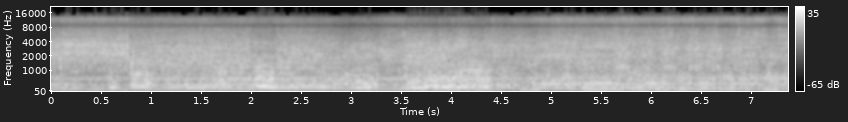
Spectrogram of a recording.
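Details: Mercedes E350 3.5L engine after new spark plugs and ignition coils were fitted: catches and revs smoothly with a clean, even note and no misfire stumble, partly masked by background music; normal running.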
